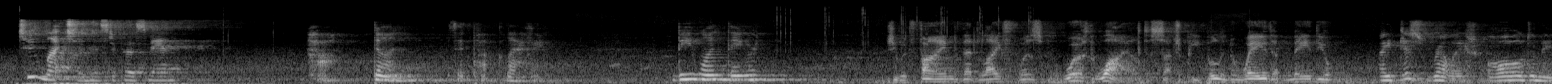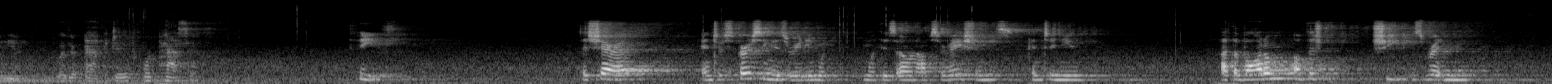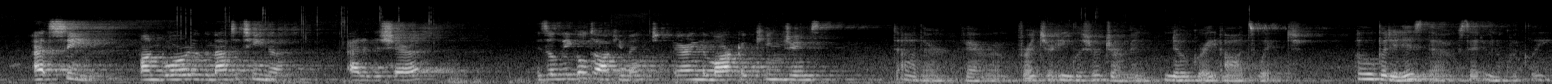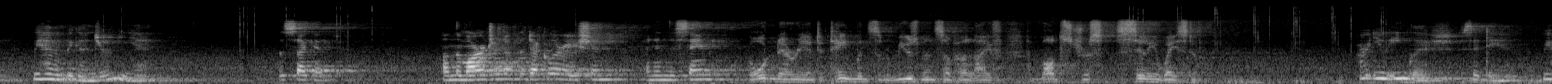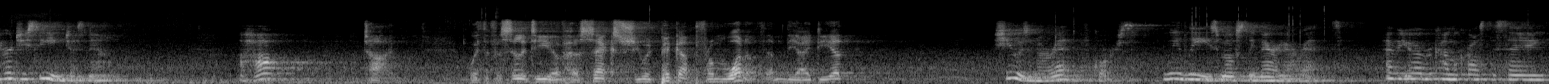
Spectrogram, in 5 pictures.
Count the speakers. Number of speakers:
5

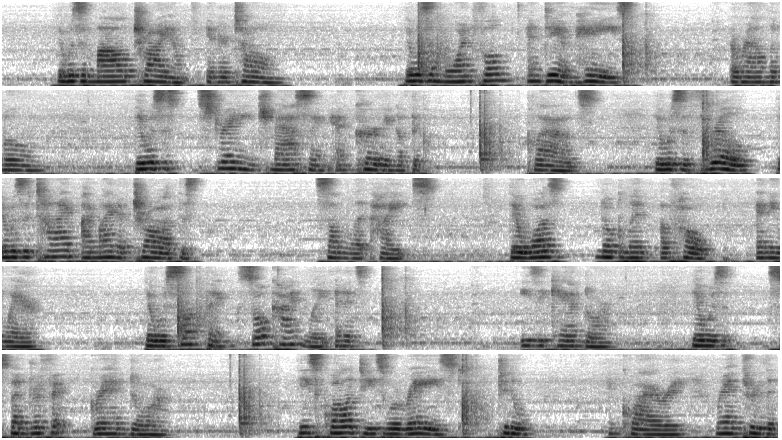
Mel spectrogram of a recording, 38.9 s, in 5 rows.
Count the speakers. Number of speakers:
1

